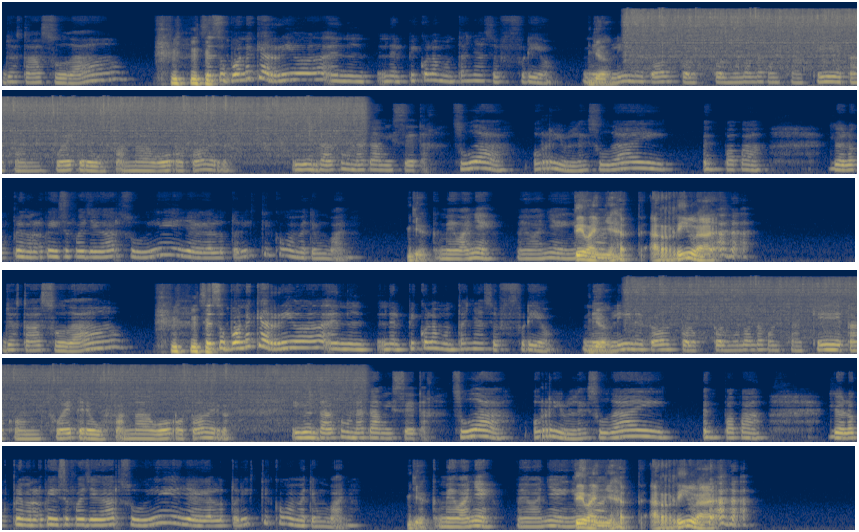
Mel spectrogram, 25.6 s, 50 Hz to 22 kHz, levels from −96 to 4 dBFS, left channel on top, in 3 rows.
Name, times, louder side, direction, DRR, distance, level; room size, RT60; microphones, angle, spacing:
voice 1, 0.0-1.2 2.0-5.5 5.8-15.2 15.6-20.6 21.2-23.3 23.9-24.6, right 4 dB, 55° right, 0.6 m, -32 dB
voice 2, 1.5-2.1 5.9-6.1 21.2-21.4 22.8-24.3, equal, ahead, 0.4 m, -24 dB
sound 1, 6.2-12.2, left 6 dB, 40° left, 1.1 m, -37 dB
6.2 x 4.1 x 5.4 m
head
